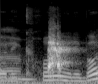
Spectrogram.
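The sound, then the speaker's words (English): Dog barking, with a couple of short, high yelping barks mixed in among spoken French words in one brief burst. “Donc ça c'est le premier chien que j'ai rencontré.”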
